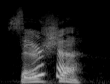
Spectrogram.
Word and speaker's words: Saoirse: Well, let's not forget about Saoirse Ronan. Everybody says her name wrong, too. – What is it? – Saoirse. – And what does everybody else say? – Saoirse.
